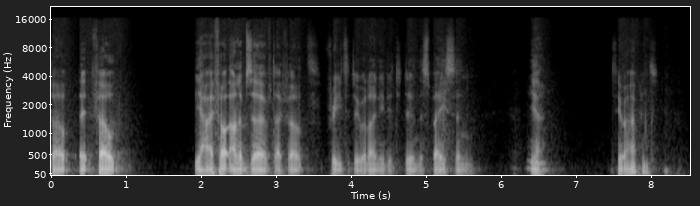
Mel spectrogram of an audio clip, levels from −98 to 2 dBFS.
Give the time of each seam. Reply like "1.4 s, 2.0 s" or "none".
none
